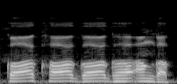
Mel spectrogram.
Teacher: क कंठ से बोला जा रहा है, तो क ख ग घ, तो अकह कह दीजिए, अ आ भी आ जाता है, अ आ क ख ग घ ह, ये सब आ गया आपको कंठ से बोलने वाला।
